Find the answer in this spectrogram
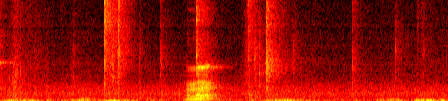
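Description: Several sharp little clicks and taps of a plastic sour cream tub and a utensil being handled on a stone kitchen countertop.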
